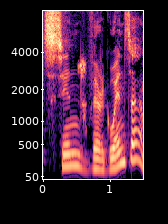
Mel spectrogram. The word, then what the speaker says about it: Sin Vergüenza: I assume it was a Latin-influenced TV series called Sin Vergüenza. Am I pronouncing that right? – Yeah.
